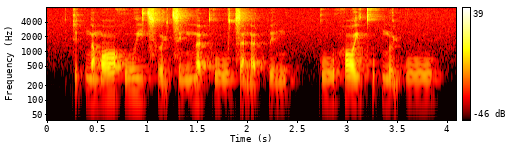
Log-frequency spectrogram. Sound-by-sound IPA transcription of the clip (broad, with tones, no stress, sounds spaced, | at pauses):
k ɪ˧ k̚ ŋ ɐ˨˧ m ɔː˧ h uː˧ j t͡sʰ ɵ˨˩ ɥ t͡s ɪ˨˧ ŋ n̪ ɐ˥ t̚ k uː˨˧ t͡s ɐ˨˩ n ɐ˨˥ t̚ p ɪ˨˧ ŋ | k uː˨˥ h ɔː˥ j kʷʰ ɪ˥ k̚ ŋ ɵ˨˩ ɥ p uː˧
